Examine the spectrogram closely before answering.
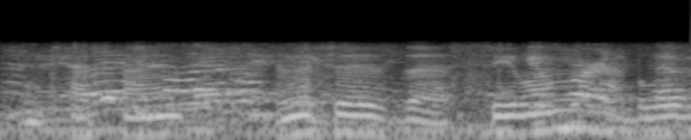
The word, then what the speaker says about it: coelom: And this is the coelom. I believe it's how it's pronounced. Yeah, coelom.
